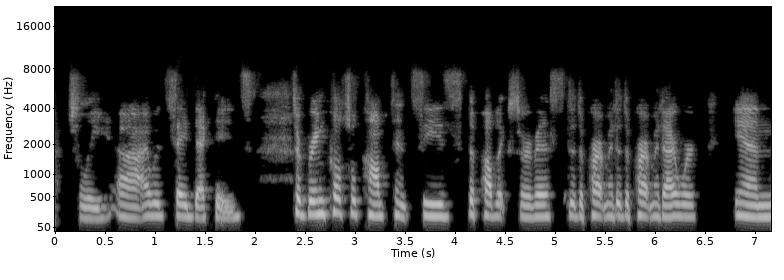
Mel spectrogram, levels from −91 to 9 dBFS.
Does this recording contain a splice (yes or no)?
yes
